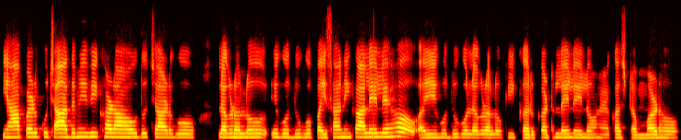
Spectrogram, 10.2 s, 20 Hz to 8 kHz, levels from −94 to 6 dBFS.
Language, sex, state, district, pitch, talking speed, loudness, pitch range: Magahi, female, Bihar, Lakhisarai, 205 Hz, 195 wpm, -21 LUFS, 195-220 Hz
